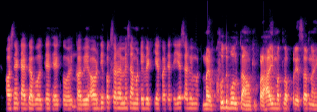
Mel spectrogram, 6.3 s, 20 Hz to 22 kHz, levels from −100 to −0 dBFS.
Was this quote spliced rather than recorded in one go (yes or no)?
yes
